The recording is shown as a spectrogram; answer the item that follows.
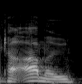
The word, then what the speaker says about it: Ta'amu: Jordan Ta'amu.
